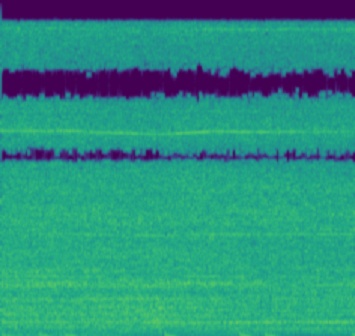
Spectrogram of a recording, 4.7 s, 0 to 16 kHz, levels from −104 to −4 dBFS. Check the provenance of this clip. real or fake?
real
